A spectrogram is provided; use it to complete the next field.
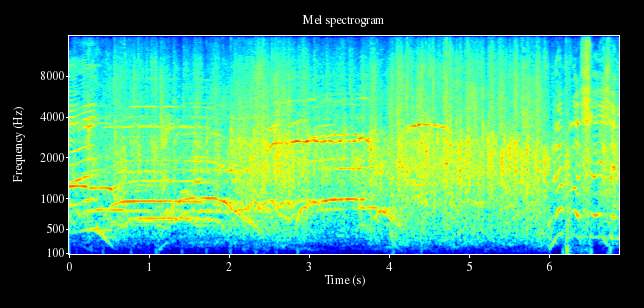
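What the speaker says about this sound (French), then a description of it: "Un tonnerre d'applaudissements pour Benji!" A comedy show audience breaks into loud, sustained applause for a comedian, with cheers and whoops over the clapping and whistles and voices rising through the crowd.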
